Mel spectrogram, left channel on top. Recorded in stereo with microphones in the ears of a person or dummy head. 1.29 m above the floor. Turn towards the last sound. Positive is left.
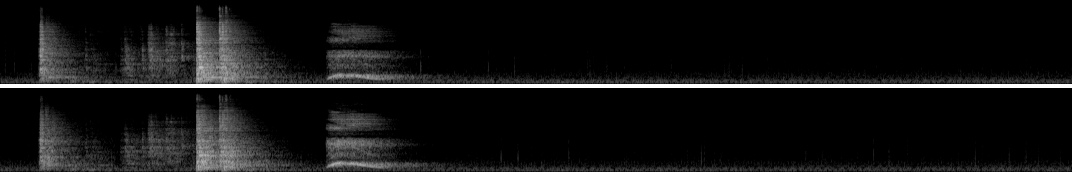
turn(degrees=-65)  # may be behind; listen again after turning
